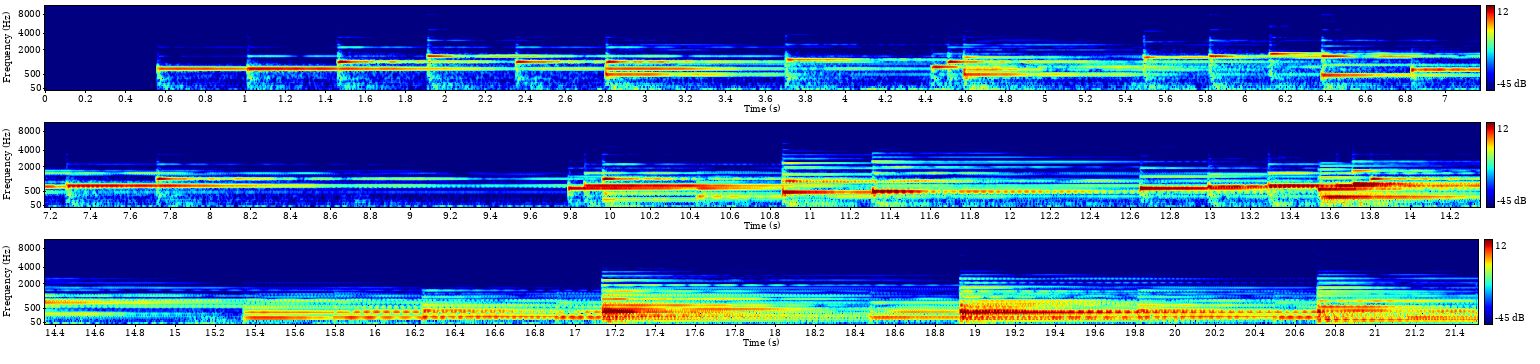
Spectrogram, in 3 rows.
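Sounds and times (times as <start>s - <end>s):
piano version melody backing track: 0.6s - 21.5s.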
